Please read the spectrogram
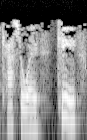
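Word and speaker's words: Castaway Cay: Well, in this section, Carolyn is talking to us about Castaway Key. We read, perhaps my favorite day was at Castaway Key. Now, again, that's spelled C-A-Y, but pronounced key in this case.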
